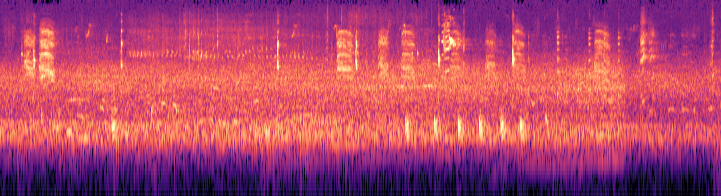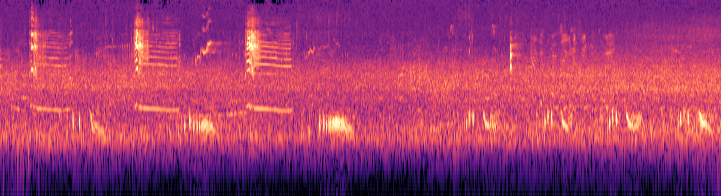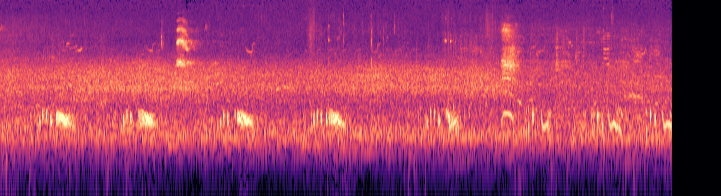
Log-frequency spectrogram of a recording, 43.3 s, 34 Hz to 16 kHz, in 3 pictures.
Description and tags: Woodville Wetlands ambiences 2020 06 27 (3)
Ambient recordings from Woodville Wetlands, at Woodville, South Australia. Ducks, pidgeons, seagulls, magpies, noisy miners and other birds can be heard. Drill and traffic noise in the background.
Recorded with BOYA BY-MM1 in a Redmi Note 5 phone using Hi-Res Audio Recorder App
ambience, Australia, bird, birds, birdsong, boya, duck, field-recording, lake, magpie, nature, noisyminer, Pidgeon, seagull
